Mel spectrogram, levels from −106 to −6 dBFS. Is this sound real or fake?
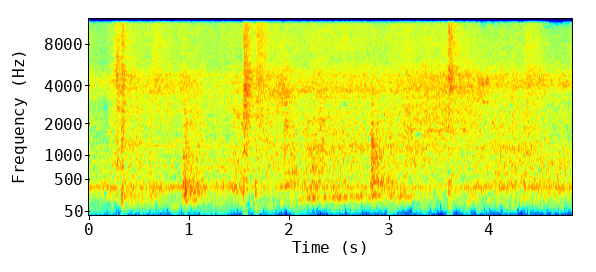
fake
